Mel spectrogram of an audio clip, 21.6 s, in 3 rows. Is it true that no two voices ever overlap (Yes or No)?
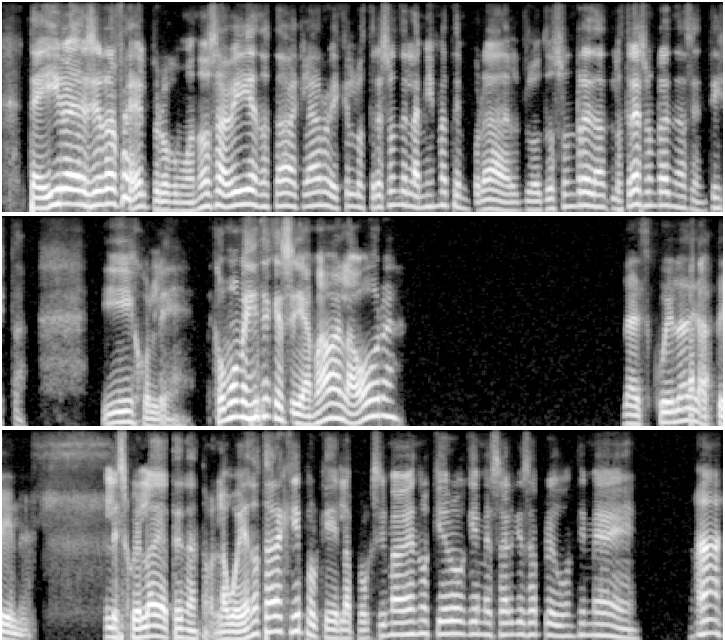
Yes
